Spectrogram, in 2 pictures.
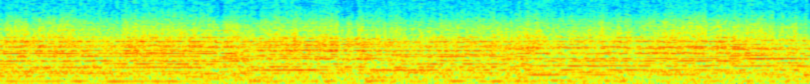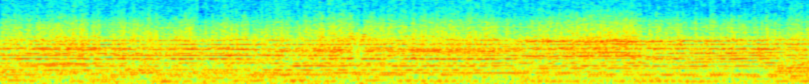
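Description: Band music with brass holding long chords, over a steady low hum.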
